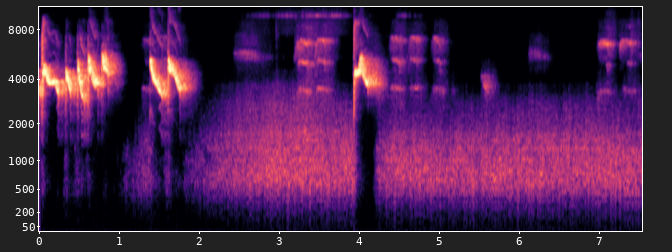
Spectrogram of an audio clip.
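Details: Malaysian oriental white-eye, a kept bird in minor moult and not in form, giving its opening song on 31 July 2023: quick bright chirping bursts, high and twittering, in short clusters with pauses, over a steady hiss.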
